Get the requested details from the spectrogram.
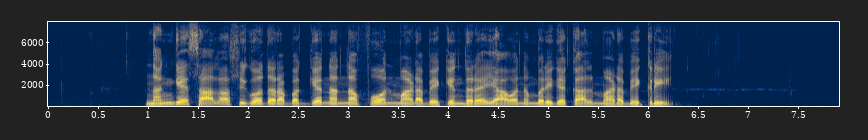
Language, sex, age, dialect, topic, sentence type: Kannada, male, 56-60, Central, banking, question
